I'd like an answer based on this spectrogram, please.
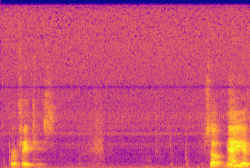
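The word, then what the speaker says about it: προφήτης: Prophetes. Should be emphasis on the middle syllable. Prophetes.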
